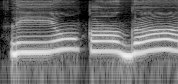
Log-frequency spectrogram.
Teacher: Perhatikan liuq qaf sukun kita baca pantul karena qaf sukun merupakan salah satu dari huruf pantul atau huruf qalqalah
